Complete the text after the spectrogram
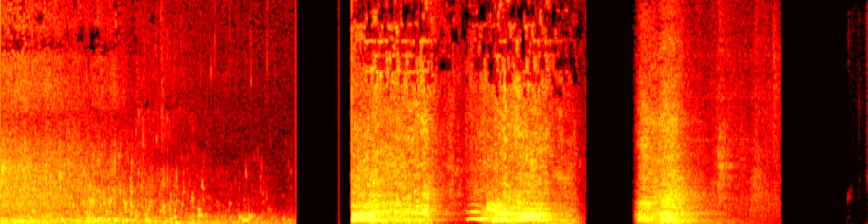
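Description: A polar bear gives deep, rasping roars and growls in several drawn-out bursts.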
